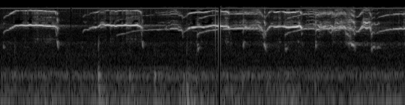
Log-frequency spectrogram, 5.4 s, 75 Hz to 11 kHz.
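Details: Peregrine falcon at its nest with breakfast, recorded 19 October 2018; a series of high, thin, slurred whining calls with downward-bending notes, repeated irregularly over a low steady hum.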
